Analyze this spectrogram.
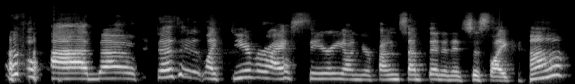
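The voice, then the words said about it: Strong regional accent. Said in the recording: “with your accent and my accent, we may need a translator”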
